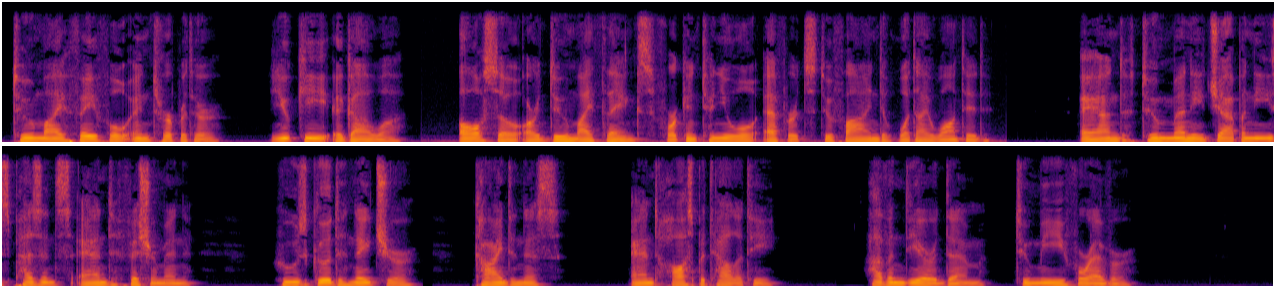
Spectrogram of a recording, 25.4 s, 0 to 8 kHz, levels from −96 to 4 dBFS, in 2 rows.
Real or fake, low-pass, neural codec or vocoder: real; 7.2 kHz; none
